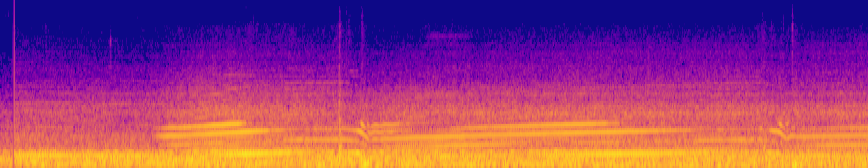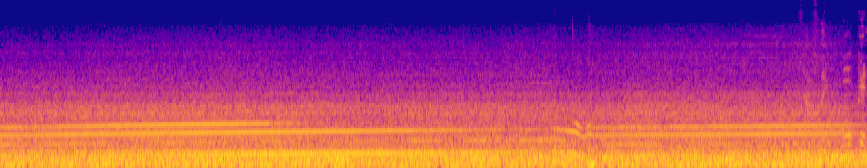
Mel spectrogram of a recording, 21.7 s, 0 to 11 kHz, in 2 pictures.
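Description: A Honda Civic Si with a 1.5-litre turbo engine accelerates hard through several gears, its rising engine drone dropping at each shift, with a steady road rumble underneath and people talking over it inside the car.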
